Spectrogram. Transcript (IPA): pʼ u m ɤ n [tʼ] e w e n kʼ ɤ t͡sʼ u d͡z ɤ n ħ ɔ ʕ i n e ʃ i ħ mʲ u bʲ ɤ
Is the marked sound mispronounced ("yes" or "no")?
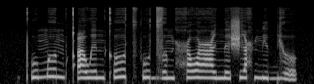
yes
